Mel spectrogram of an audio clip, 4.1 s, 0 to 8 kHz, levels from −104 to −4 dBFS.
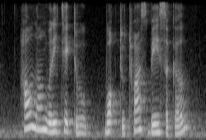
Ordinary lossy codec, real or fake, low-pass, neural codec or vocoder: none; real; 7.2 kHz; none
